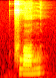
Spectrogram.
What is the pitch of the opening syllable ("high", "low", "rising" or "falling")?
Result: rising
